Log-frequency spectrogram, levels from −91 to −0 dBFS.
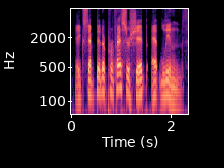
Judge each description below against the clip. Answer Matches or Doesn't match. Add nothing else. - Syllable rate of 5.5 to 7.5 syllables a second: Doesn't match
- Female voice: Doesn't match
